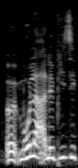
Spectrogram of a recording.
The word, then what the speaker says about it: Mola Adebisi: Äh, Mola Adebisi komplett richtig ausgesprochen.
